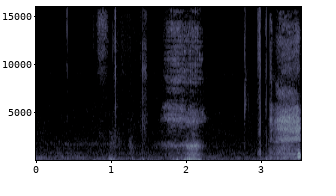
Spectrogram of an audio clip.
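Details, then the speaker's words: A friend sleeping right beside the bed at a sleepover, snoring. "The really annoying thing about having friends that snore over at your sleepover."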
